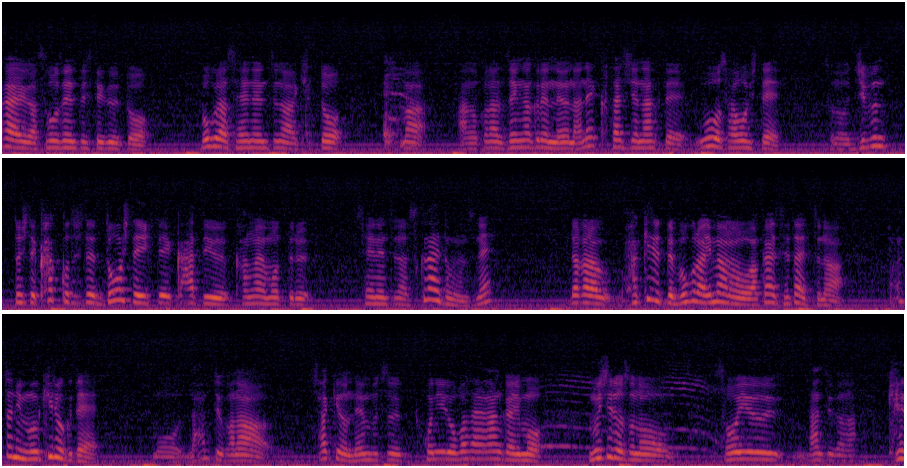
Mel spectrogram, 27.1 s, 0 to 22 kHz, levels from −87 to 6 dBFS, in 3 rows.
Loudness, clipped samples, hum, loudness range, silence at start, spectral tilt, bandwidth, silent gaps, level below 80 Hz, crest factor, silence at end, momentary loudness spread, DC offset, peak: -40 LUFS; under 0.1%; none; 4 LU; 0 s; -6 dB/octave; 16 kHz; none; -56 dBFS; 20 dB; 0 s; 16 LU; 0.3%; -20 dBFS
